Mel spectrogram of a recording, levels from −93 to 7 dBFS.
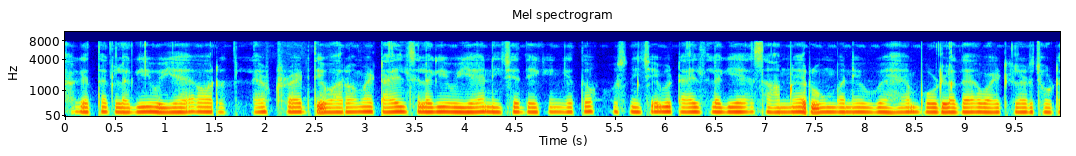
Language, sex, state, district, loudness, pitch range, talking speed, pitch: Hindi, male, Bihar, Araria, -17 LUFS, 130-140 Hz, 210 wpm, 135 Hz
